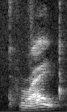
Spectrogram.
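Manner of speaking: low, short croak; toad croak. Acted. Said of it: "says the toad".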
